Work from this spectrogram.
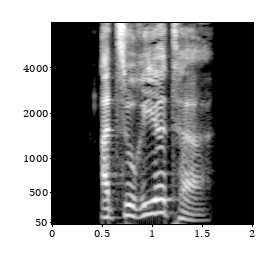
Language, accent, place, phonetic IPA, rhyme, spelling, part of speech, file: German, Germany, Berlin, [at͡suˈʁiːɐ̯tɐ], -iːɐ̯tɐ, azurierter, adjective, De-azurierter.ogg
- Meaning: inflection of azuriert: 1. strong/mixed nominative masculine singular 2. strong genitive/dative feminine singular 3. strong genitive plural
